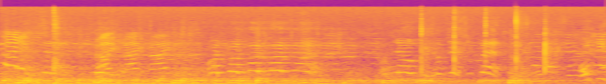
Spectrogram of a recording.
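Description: Distant voices of players and coaches calling out across a football pitch, over a steady low rumble that drops away about five seconds in. Several sharp knocks sound in the second half.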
